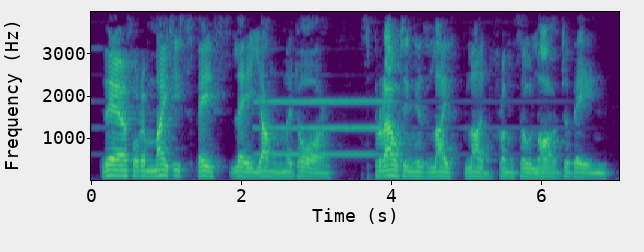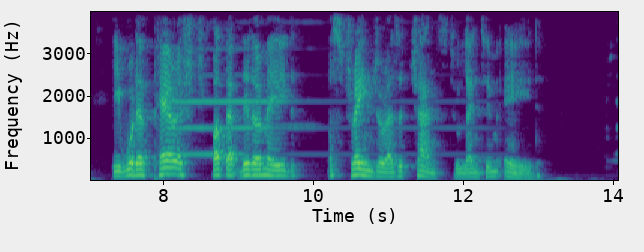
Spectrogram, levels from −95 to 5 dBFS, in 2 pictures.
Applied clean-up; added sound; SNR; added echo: classical method log-MMSE.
